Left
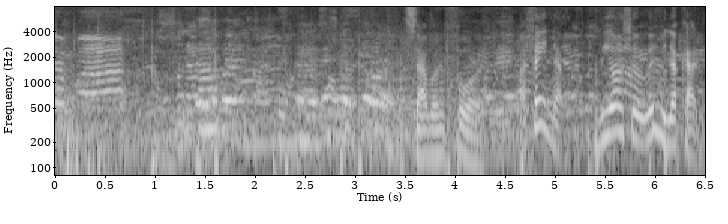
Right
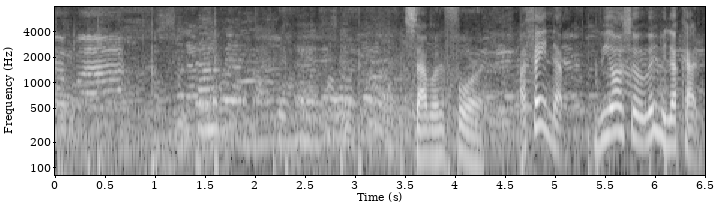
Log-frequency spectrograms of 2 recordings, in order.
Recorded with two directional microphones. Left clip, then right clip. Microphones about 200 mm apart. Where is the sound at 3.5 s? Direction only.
35° right (ahead or behind).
